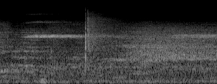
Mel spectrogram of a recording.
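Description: Reverberant gym ambience between volleyball rallies: a faint steady high tone, then a single sharp smack just under a second in.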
